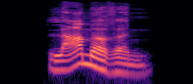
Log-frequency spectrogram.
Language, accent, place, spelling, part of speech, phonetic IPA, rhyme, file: German, Germany, Berlin, lahmeren, adjective, [ˈlaːməʁən], -aːməʁən, De-lahmeren.ogg
- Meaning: inflection of lahm: 1. strong genitive masculine/neuter singular comparative degree 2. weak/mixed genitive/dative all-gender singular comparative degree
